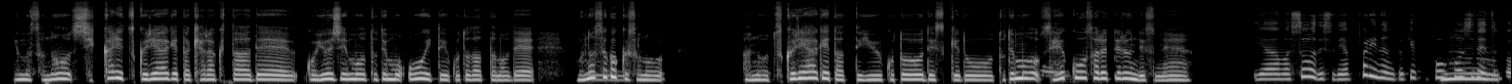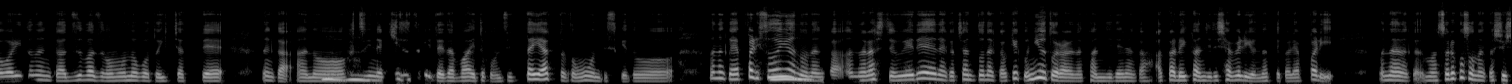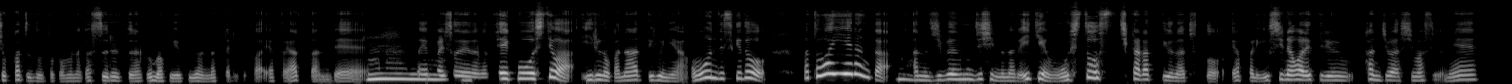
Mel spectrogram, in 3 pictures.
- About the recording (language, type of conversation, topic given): Japanese, advice, 誘いを断れずにストレスが溜まっている
- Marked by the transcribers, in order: none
